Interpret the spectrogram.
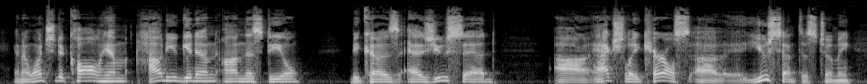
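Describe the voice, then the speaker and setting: Using a normal speaking voice, a man talks at medium pitch and a moderate pace with lively intonation. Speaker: radio host. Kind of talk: radio talk show.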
